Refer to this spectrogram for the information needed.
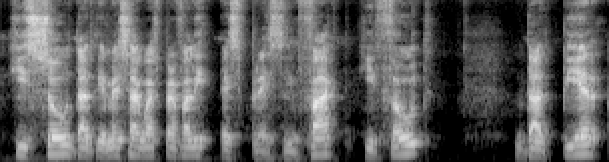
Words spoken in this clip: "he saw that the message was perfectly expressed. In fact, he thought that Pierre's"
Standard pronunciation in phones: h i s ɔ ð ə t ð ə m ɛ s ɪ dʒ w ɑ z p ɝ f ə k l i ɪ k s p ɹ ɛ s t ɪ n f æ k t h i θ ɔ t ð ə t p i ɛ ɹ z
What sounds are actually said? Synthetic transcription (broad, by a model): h i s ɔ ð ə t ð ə m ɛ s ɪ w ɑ s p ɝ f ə l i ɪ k s p ɹ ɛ s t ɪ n f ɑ k t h i θ ɔ t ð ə t p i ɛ ɹ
